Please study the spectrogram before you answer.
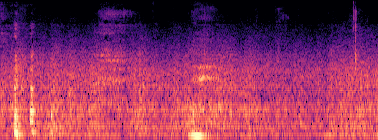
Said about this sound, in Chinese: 已经有在放鞭炮庆祝伟大胜利的了。哎呀，这老百姓的心情，在这炮仗声中，你看已经能听出来了，是吗？哎呀，听了这声音，你们也知道我是住在郊区，我住在外环以外啊，外环以外才才能放才能放鞭炮的啊！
